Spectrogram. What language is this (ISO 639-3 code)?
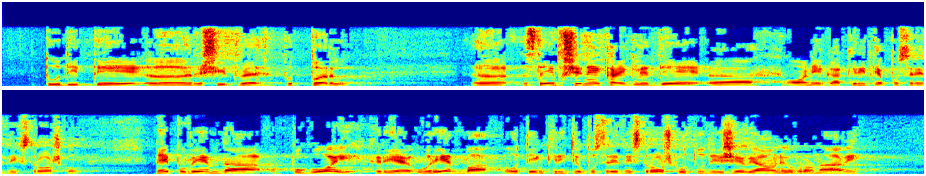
slv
